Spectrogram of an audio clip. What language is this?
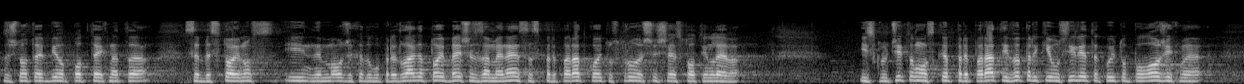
Bulgarian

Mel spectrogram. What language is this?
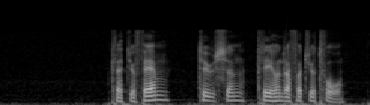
Swedish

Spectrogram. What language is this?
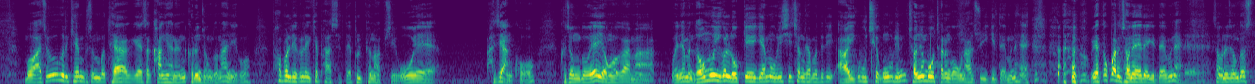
Korean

